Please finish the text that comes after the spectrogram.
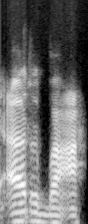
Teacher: Okay, contoh tadi fakhuz arba'ah. Kita baca ta ini bunyinya akan menjadi huruf ha.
